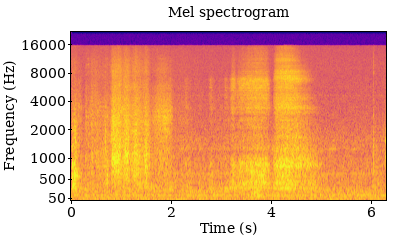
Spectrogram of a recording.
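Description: Boxer dog breathing, with a few breathy snorts and huffs through its short nose, the longest one about four seconds in.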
